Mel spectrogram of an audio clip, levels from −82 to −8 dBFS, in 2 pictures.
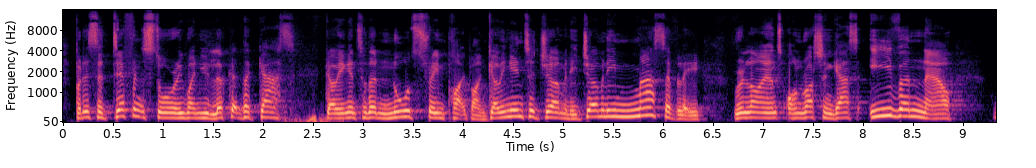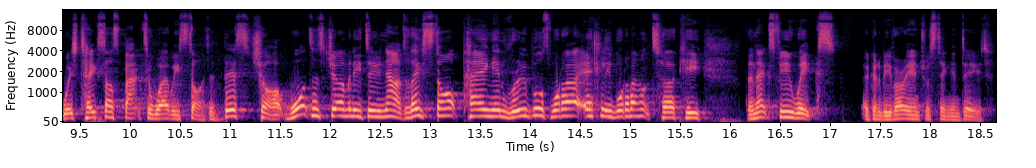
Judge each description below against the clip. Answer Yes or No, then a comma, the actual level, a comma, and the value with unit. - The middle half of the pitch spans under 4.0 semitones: No, average, 4.8 semitones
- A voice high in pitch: No, medium, 175 Hz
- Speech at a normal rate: No, fast, 210 wpm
